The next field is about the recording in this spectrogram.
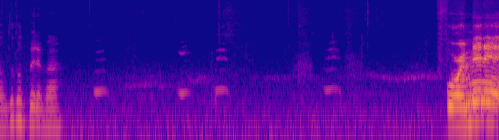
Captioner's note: bird squills faintly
